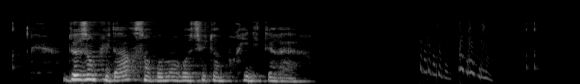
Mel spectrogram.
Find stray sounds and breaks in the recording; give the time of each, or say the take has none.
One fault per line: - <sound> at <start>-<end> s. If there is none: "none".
- chirp at 4.2-5.0 s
